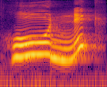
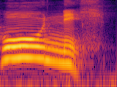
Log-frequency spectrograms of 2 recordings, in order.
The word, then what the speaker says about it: Honig: Der Honig oder der Honig. Die sind beide korrekt.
